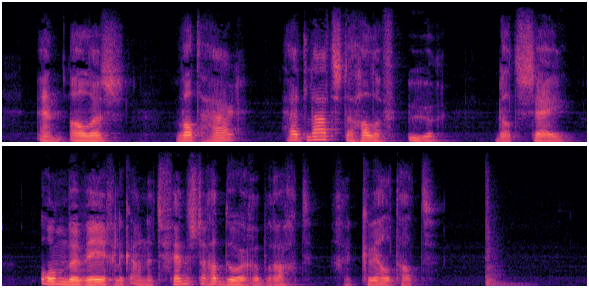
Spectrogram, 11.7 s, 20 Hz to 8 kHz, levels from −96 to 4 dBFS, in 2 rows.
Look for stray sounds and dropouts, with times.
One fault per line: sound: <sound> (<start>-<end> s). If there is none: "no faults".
sound: thud (10.7-11.2 s)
